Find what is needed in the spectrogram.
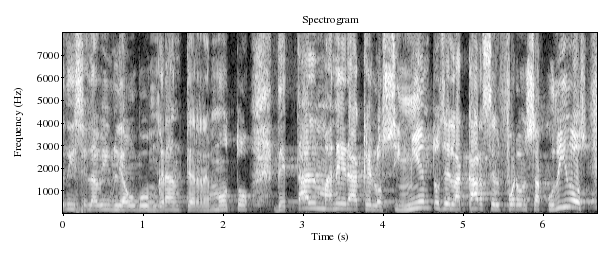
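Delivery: normal talking voice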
